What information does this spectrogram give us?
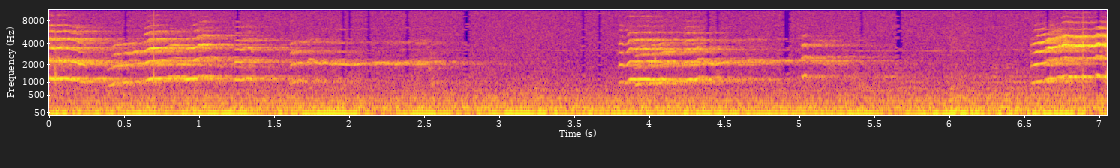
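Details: Falcon at Orange, New South Wales, on 19 October 2024, as the male delivers food and the female feeds. Drawn-out harmonic wailing calls come in bursts, some level and some slightly falling, with a steady low background rumble.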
